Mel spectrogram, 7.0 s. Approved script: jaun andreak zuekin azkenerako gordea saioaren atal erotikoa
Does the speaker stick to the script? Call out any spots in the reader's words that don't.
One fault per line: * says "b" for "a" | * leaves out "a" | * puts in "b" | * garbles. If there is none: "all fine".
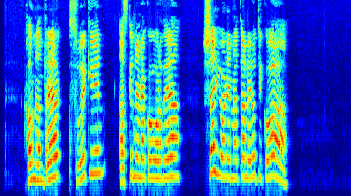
all fine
